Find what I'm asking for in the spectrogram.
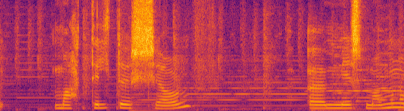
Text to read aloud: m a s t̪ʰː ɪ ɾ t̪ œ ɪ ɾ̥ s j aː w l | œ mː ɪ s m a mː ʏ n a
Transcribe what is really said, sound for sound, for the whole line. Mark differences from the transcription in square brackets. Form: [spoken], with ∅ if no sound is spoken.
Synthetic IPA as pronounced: m a [h] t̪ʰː ɪ [l] t̪ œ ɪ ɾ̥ s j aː w l | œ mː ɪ s m a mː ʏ n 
